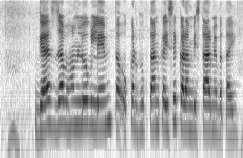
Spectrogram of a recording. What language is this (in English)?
Magahi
